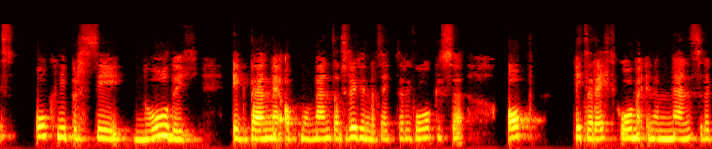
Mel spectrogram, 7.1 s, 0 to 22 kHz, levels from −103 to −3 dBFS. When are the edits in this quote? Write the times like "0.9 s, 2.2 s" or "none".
3.4 s, 3.8 s, 4.1 s, 5.8 s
